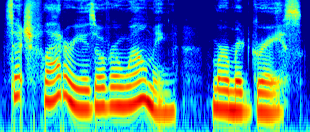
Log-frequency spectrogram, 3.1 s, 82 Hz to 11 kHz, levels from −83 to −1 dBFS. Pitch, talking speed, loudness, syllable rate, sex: 215 Hz, 115 wpm, -15 LUFS, 5.3 syllables/s, female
